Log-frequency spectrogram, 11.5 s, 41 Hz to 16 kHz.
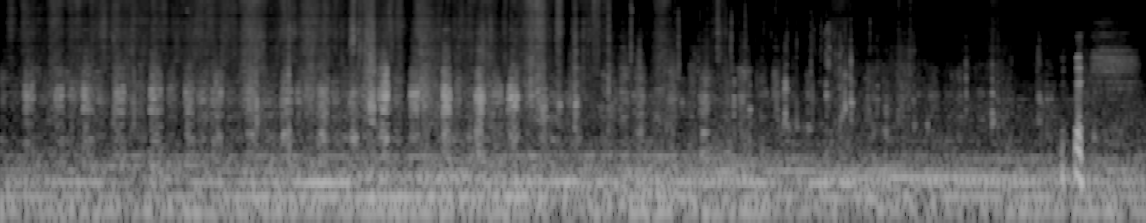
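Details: Midnight, a once-stray black dog adopted after turning up in December 2017 and sharing a home with two yellow Labs, pants rapidly and continuously, quick breathy strokes repeating several times a second over a low hum.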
